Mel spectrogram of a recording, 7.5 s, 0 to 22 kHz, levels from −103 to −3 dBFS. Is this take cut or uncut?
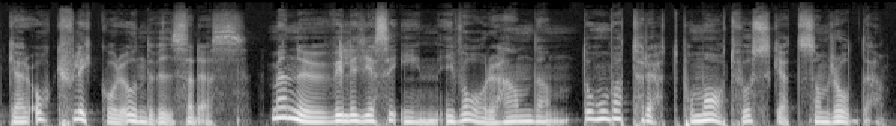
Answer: uncut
